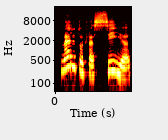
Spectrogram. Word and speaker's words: meritocracia: Meritocracia também é uma meritocracia. Aqui separa, fazendo com que o si seja a nossa sílaba tônica.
